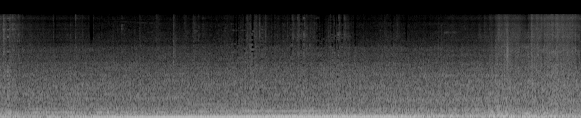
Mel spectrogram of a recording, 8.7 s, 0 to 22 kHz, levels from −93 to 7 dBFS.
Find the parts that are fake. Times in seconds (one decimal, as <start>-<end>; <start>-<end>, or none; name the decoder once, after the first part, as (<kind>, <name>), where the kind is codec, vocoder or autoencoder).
0.4-1.5 (autoencoder, DAC-VAE); 6.7-8.7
